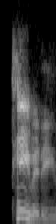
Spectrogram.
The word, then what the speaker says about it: Peabody: It's history, the right pronunciation. Peabody, right?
